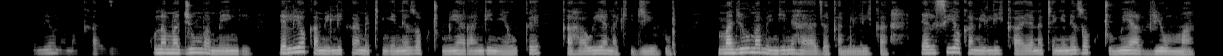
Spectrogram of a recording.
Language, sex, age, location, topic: Swahili, female, 25-35, Nairobi, finance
